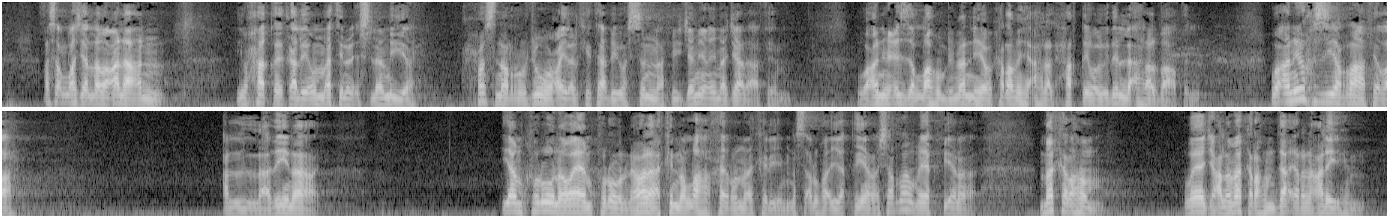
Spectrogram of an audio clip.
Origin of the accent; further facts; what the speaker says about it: Saudi Arabia; وأن يحفظ على بلادنا المملكة العربية السعودية أمنها على دينها ودنياها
